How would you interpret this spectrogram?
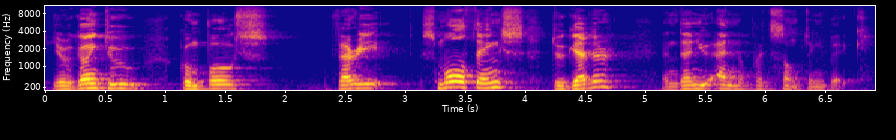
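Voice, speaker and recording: A man's voice: fairly high pitch, animated, unhurried. A man co-presenting a talk, explaining mathematical ideas in an informal lecture style.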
